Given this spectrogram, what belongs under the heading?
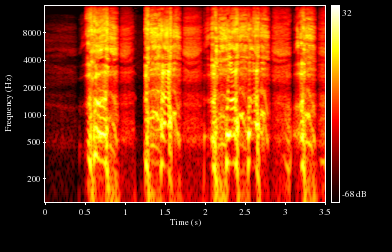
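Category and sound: vocal imitation, voice imitating coughing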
